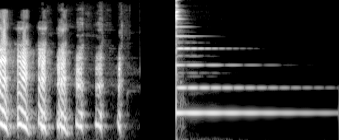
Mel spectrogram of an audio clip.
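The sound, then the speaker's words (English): A quick run of seven squeaky, descending chirps gives way to a brief silence, then a single bright clink of wine glasses of orange wine, L'Orange du Moulin from Bordeaux, touching in a toast, its clear ring fading slowly. “We'll cheers in your honor.”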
